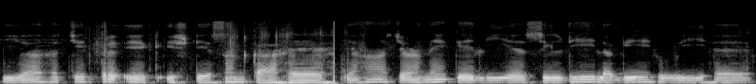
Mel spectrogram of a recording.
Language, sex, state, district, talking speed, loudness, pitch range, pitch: Hindi, male, Jharkhand, Ranchi, 110 wpm, -16 LUFS, 100-110 Hz, 105 Hz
